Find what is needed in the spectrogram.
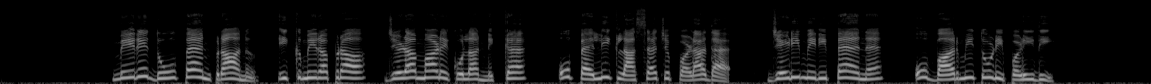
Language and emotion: Dogri, neutral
